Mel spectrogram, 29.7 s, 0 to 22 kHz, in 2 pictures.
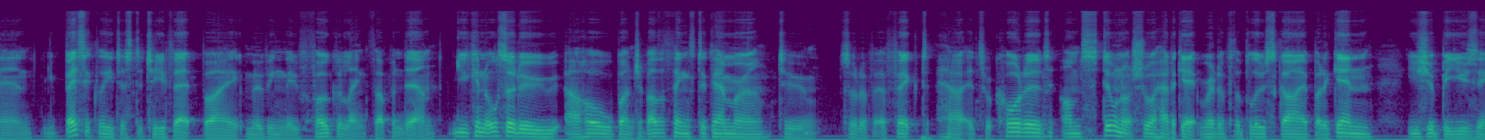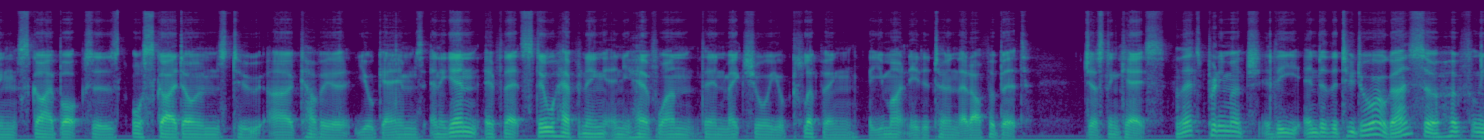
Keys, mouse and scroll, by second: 0.6-1.8 middle drag, 4.4-9.1 middle drag, 9.6-9.9 middle drag, 10.1-16.3 middle drag, 26.2-26.6 middle drag.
